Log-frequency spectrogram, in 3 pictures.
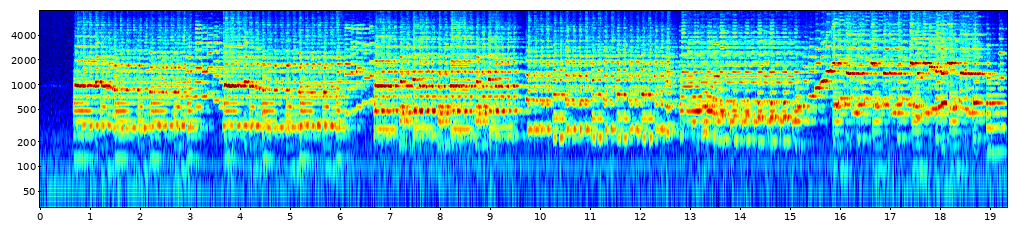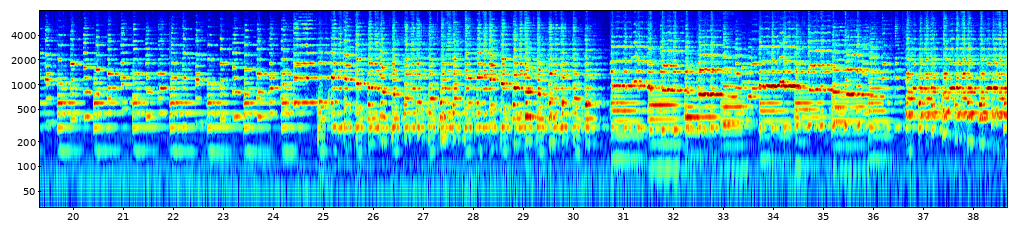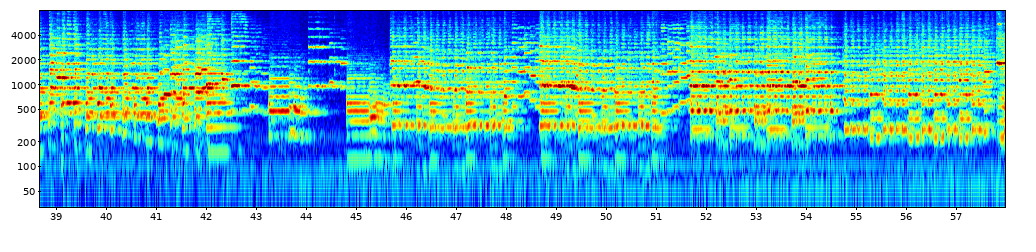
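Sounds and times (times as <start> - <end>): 
woodwind quintet playing an Allegro vivo: 0.6 - 57.9.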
